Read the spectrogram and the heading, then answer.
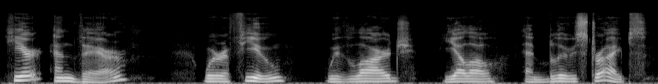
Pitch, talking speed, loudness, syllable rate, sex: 140 Hz, 110 wpm, -18 LUFS, 3.7 syllables/s, male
